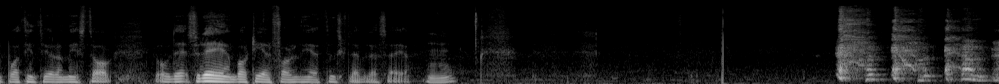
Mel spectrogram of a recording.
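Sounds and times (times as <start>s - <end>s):
speech: 0.0s - 5.1s, 8.7s - 8.9s
harsh coughing fit: 8.4s - 9.9s.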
